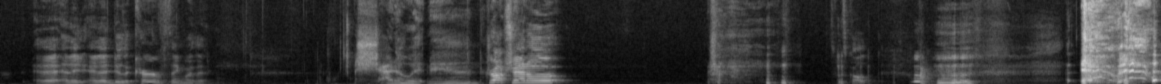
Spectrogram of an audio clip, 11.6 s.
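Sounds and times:
speech: 0.4 - 2.2, 3.6 - 5.7, 7.8 - 10.0
cough into the microphone: 10.7 - 11.6.

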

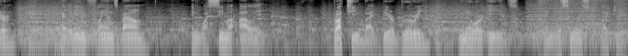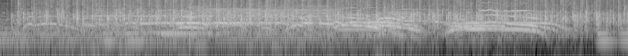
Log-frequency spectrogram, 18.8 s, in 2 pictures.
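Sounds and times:
speech: 0.0 - 2.3, 2.9 - 4.2, 5.0 - 9.6
large live audience applause: 9.5 - 18.8
crowd cheering and whooping: 9.6 - 18.8.

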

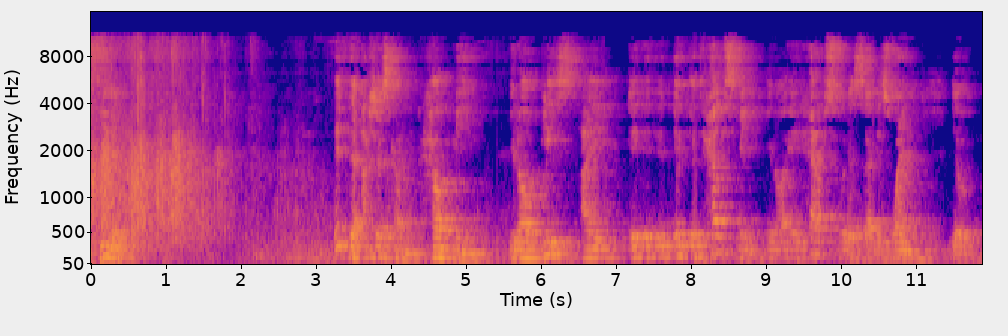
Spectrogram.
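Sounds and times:
audience clapping hands: 0.0 - 2.9
speech: 0.1 - 0.8, 3.7 - 11.8.

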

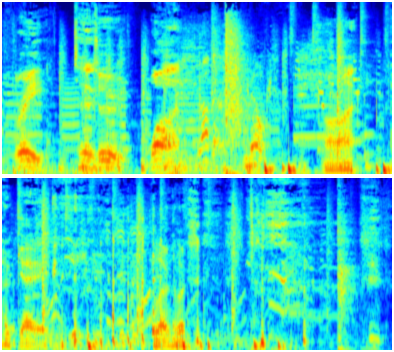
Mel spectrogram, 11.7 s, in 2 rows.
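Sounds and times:
speech: 0.2 - 4.2, 4.8 - 9.0, 9.6 - 10.1
hand claps: 3.2 - 3.7, 10.7 - 11.2
light laughter: 6.6 - 11.6.

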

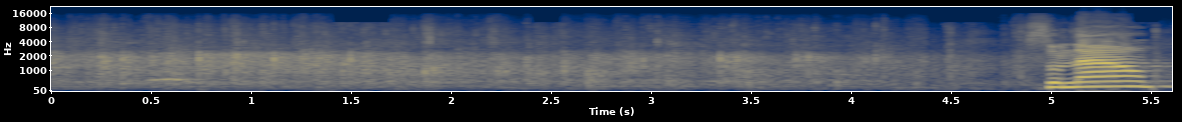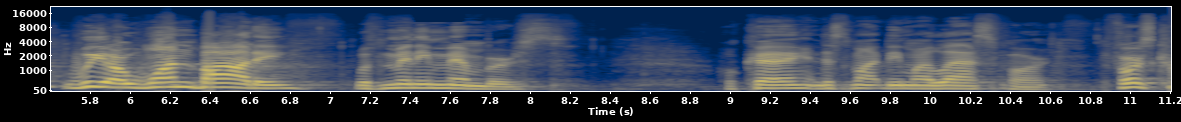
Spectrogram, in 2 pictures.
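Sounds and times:
audience applause: 0.0 - 5.1
speech: 5.0 - 8.2, 9.0 - 11.1.

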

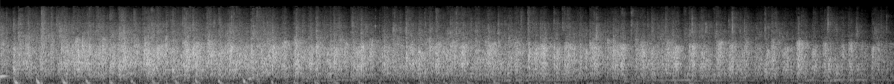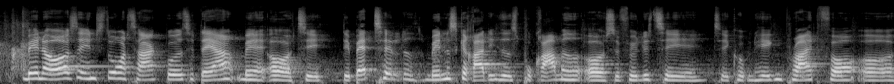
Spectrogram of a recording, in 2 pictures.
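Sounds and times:
audience applauding the panel: 0.0 - 9.2
speech: 9.2 - 17.8.

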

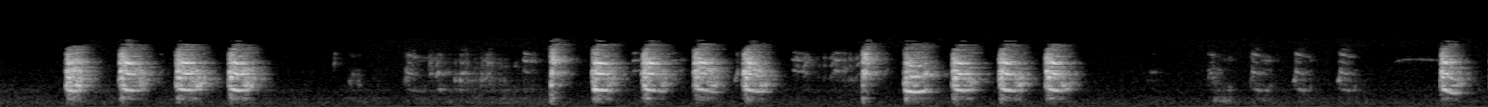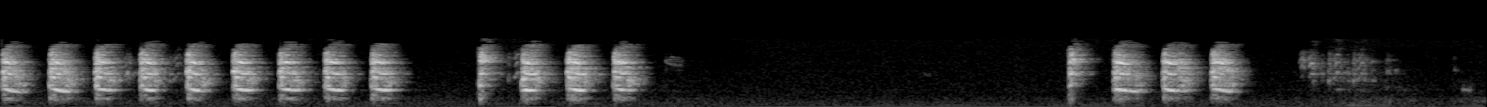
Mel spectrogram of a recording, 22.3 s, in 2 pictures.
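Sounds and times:
low slow turkey call imitating a boss tom or mature hen: 0.5 - 8.2, 9.1 - 16.3, 19.2 - 21.7.

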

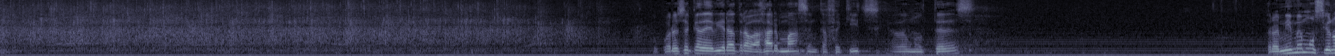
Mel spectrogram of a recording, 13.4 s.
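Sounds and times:
audience applause: 0.0 - 6.5
speech: 6.6 - 9.9, 12.7 - 13.3.

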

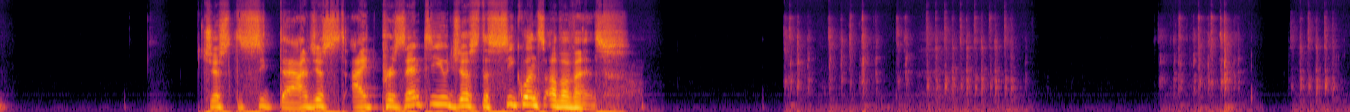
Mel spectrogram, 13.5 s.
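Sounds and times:
speech: 2.1 - 6.3
typing on a computer keyboard: 7.8 - 10.4, 11.6 - 13.4.

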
